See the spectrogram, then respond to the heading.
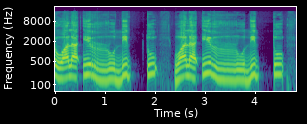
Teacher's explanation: دال کے بعد دوسرا دال نہیں پڑھیں گے، دال کے بعد تا کی آواز ہوگی کیونکہ دوسرے دال کا تا میں ادغام ہو چکا ہے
